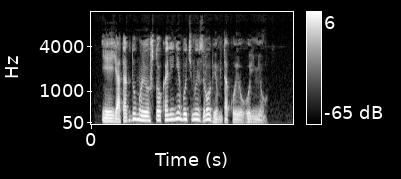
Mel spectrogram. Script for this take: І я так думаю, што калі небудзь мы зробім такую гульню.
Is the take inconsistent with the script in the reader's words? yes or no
no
